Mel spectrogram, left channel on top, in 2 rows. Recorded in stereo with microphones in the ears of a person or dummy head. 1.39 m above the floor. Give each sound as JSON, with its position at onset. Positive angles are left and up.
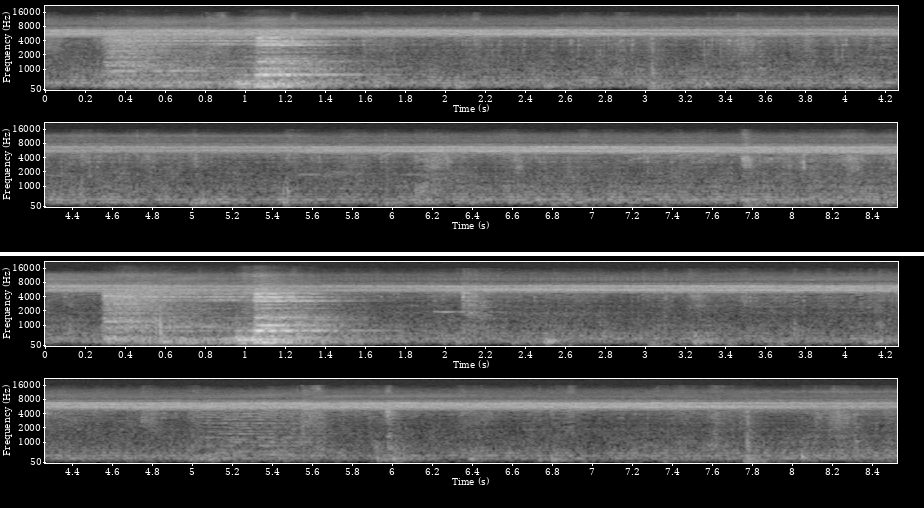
{"t": 0.3, "sound": "dishes clattering", "side_deg": -45, "distance_m": 0.8}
